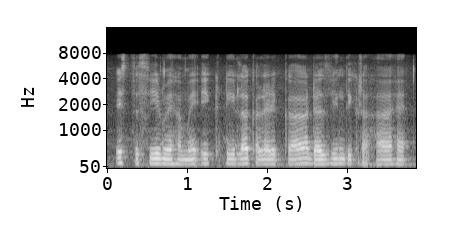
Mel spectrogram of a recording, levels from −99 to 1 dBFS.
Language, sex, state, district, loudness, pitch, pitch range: Hindi, male, Assam, Kamrup Metropolitan, -17 LUFS, 125 Hz, 120-130 Hz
